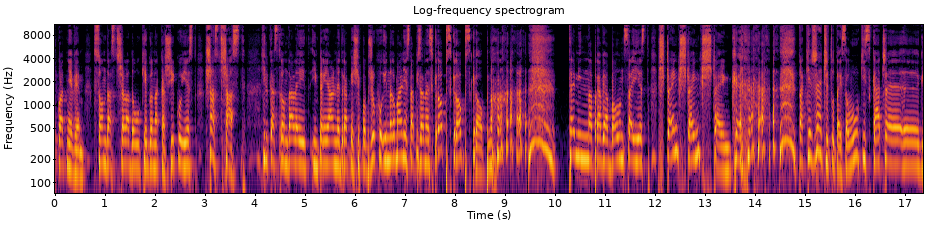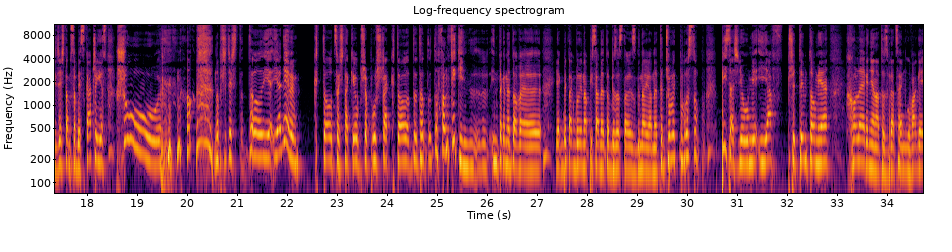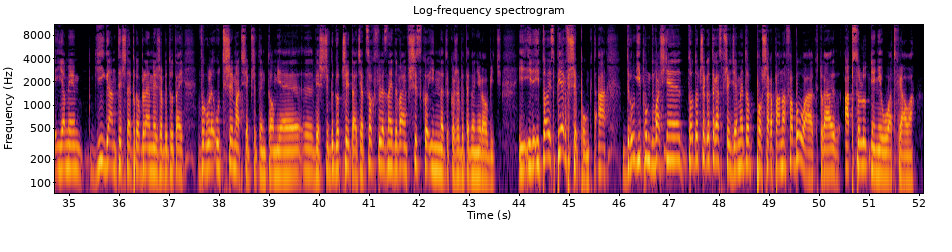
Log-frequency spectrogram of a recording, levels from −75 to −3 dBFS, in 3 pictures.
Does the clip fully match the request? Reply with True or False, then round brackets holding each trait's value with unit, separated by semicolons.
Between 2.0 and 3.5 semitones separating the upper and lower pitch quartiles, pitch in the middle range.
False (4.6 semitones; 175 Hz)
